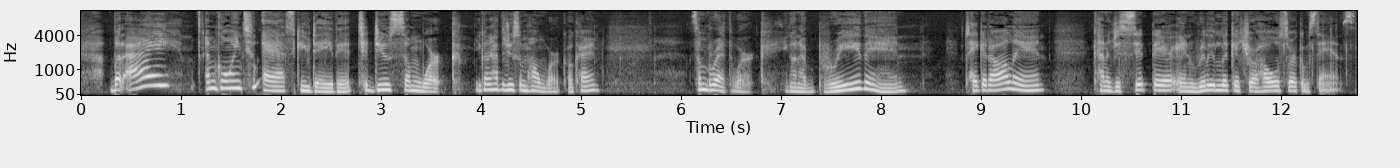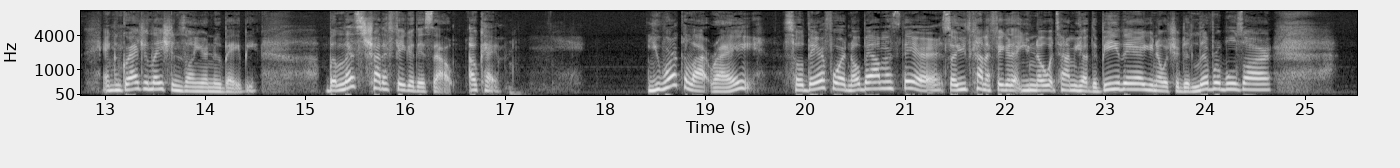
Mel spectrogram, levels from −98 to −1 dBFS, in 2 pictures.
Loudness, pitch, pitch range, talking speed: -18 LUFS, 200 Hz, 170-230 Hz, 210 wpm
